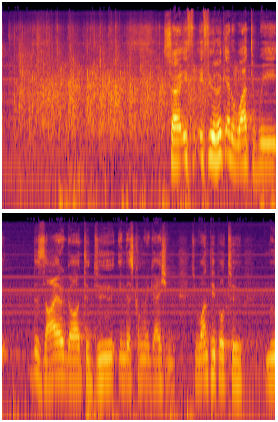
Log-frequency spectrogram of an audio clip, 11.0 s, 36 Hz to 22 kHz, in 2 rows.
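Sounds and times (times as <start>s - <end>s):
audience applause: 0.0s - 4.8s
speech: 3.3s - 10.9s.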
